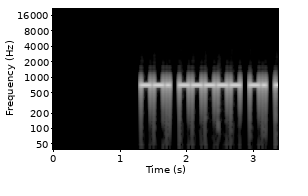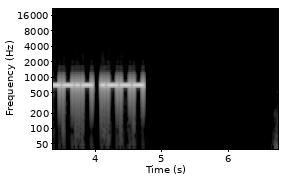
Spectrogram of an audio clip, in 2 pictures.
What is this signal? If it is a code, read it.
Morse code, heard as a keyed tone, about 25 wpm, 700 Hz. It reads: G0NQJ
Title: DXCC-100 Call Signs - 5 Characters - 25wpm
